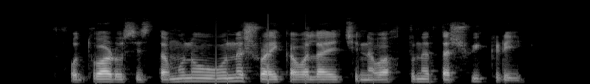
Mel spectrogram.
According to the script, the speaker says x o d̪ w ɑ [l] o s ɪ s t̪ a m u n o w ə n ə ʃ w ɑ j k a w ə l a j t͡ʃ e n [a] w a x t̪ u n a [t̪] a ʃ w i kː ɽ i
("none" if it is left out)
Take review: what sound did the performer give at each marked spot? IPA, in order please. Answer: ɽ, a, t̪

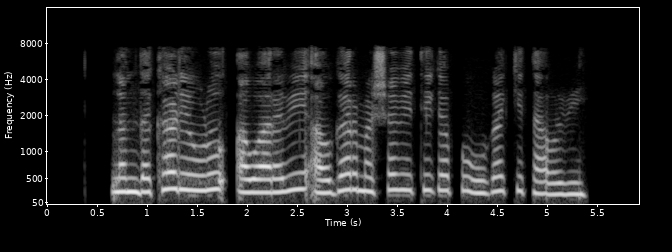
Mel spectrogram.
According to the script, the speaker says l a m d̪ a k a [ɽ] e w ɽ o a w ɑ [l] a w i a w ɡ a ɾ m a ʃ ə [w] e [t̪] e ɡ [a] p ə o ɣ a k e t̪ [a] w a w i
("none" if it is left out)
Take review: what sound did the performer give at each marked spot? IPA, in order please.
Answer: ɽ, ɾ, w, t̪, a, ɑ

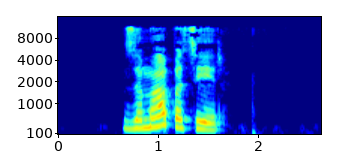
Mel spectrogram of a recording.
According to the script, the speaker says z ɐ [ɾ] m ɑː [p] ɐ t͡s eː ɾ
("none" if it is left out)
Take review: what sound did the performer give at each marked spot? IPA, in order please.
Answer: none, p

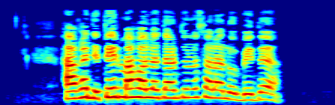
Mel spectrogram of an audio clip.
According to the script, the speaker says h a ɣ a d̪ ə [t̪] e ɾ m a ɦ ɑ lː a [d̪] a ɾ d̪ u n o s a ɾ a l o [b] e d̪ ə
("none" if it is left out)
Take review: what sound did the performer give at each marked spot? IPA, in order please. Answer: t̪, d̪, b

